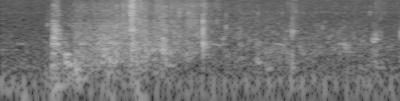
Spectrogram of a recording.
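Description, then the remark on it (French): Pink river dolphins breathing at the surface of the Nyamunda River as they lift their heads out of the water: a handful of short, breathy puffs at irregular intervals, over a steady wash of water and wind. “C'est eux qu'on entend respirer autour de moi lorsqu'ils sortent la tête de l'eau.”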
